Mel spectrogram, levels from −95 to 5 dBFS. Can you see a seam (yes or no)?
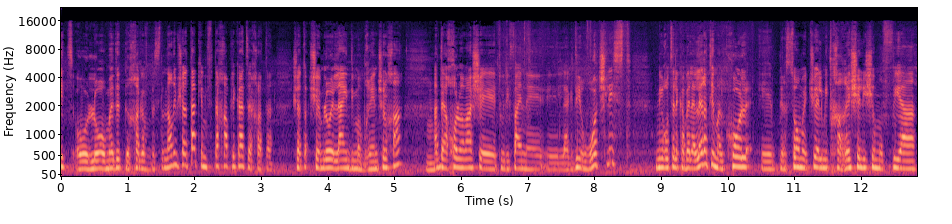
no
